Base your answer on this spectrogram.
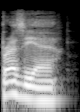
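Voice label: "brassiere", British English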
